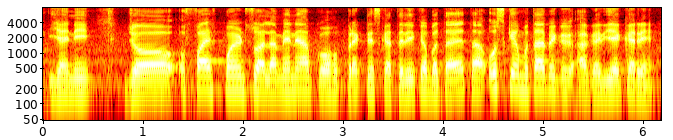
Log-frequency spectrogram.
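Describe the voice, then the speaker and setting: A man's voice: on the high side, fairly bright tone, slight background noise. Man teaching a shorthand lesson. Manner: explains step by step, often checks with "okay?" and stretches out "aa" fillers. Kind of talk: recorded lesson.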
